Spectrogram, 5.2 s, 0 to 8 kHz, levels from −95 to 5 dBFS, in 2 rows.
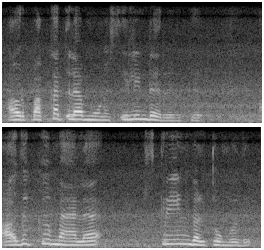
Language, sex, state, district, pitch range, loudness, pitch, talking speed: Tamil, female, Tamil Nadu, Chennai, 220-255 Hz, -17 LUFS, 240 Hz, 105 wpm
